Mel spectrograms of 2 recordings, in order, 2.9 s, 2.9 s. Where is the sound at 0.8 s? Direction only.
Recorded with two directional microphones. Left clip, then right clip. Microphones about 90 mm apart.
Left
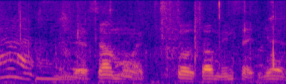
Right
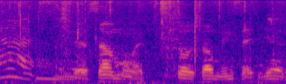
20° left (ahead or behind).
